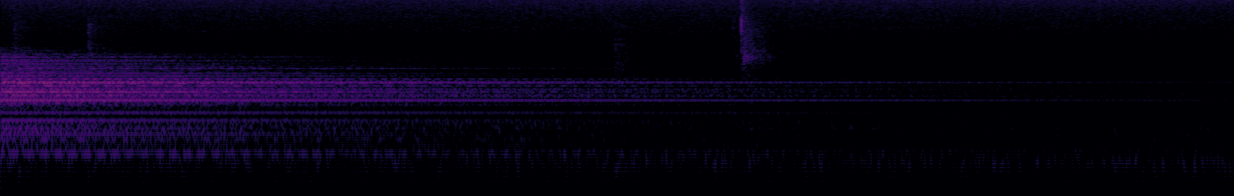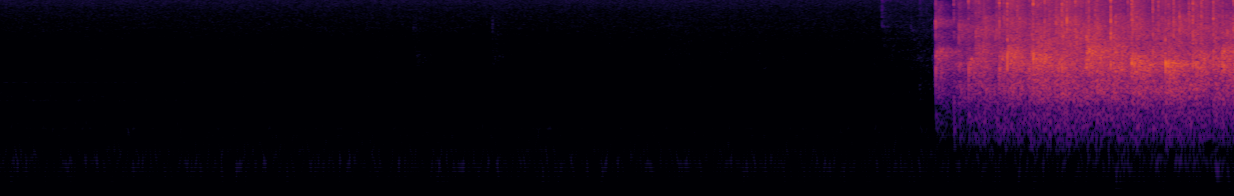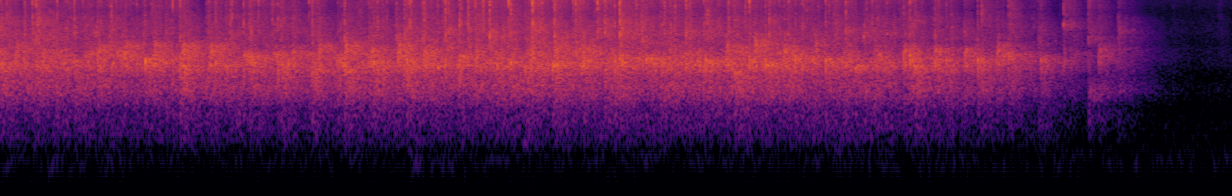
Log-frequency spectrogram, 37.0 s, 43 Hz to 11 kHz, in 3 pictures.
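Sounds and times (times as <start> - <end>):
audience applauding: 21.7 - 36.2.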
